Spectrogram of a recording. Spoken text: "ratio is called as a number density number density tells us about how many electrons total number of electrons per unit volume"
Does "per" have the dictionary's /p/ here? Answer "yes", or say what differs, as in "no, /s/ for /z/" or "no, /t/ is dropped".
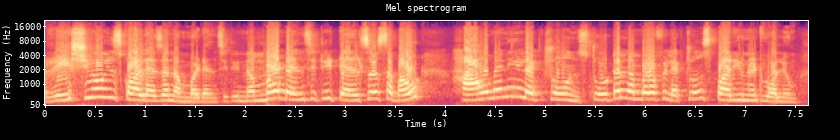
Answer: yes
